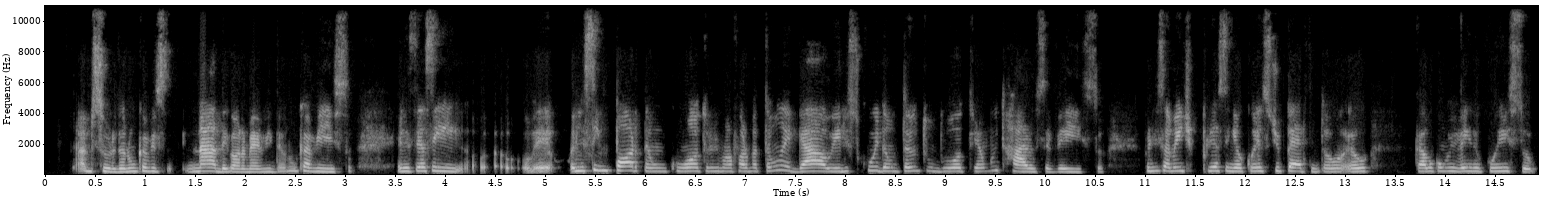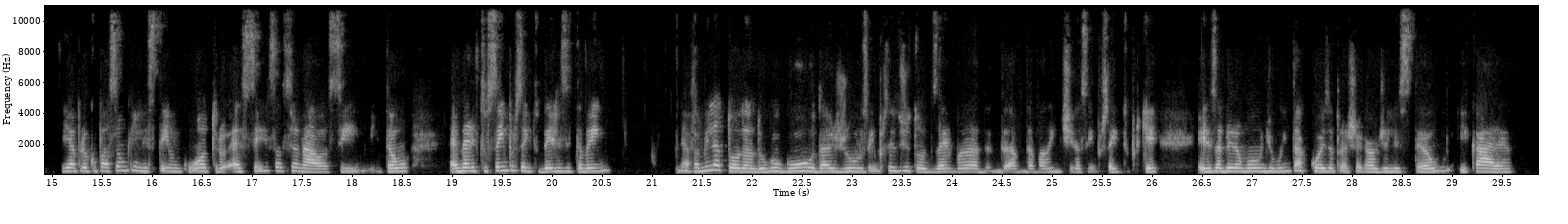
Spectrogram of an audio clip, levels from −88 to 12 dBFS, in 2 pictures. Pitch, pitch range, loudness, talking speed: 230 Hz, 215-245 Hz, -19 LUFS, 210 wpm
